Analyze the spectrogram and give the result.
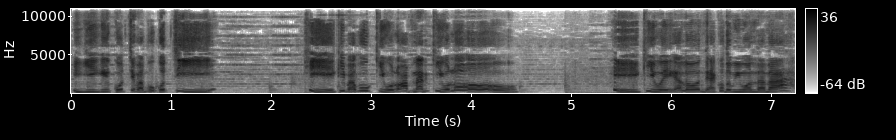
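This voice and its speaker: A humble, fretful village man voiced by a man with an extremely high-pitched voice. He talks plainly and earnestly in a cartoon, faint music underneath. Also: animated, measured pace, vocal fry, long pauses, full character voice. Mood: anxious. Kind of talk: cartoon dialogue.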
